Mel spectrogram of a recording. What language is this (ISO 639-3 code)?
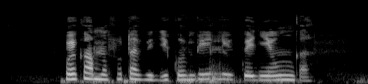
swa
